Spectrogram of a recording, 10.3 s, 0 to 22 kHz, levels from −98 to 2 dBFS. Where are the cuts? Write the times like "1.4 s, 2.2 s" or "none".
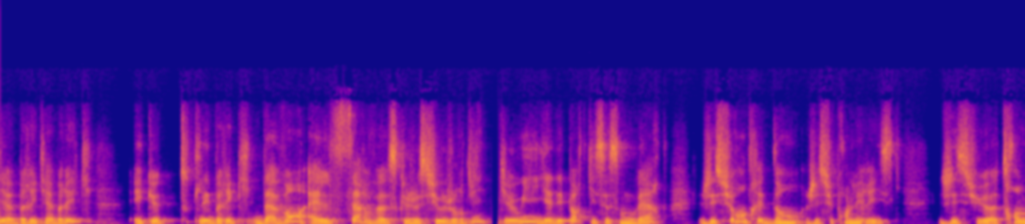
5.0 s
